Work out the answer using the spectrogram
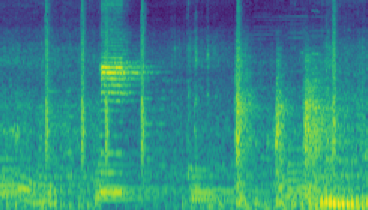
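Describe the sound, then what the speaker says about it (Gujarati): Car horn honking inside a fort gateway in Gujarat, several short toots and a longer blast ringing with echo off the enclosed walls, close and loud over engine rumble, with faint voices. "ગોપાલભાઈ અહીંયા હોર્ન મારજો, એક મસ્ત અવાજ આવશે અંદર જઈને"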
